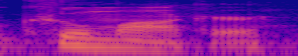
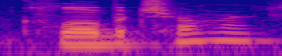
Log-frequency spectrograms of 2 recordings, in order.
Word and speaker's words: Klobuchar: Sanders, a lot of Biden, and a couple Kumacher. I don't know. Nope. Couple who? Kolbach. Klobuchar. Klobuchar?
